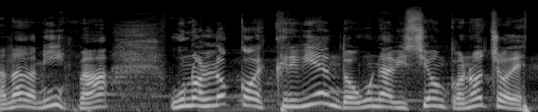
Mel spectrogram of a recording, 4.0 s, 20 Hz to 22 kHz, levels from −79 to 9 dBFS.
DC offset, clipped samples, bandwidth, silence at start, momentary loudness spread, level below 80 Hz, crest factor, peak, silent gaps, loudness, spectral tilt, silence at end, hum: under 0.1%; under 0.1%; 15.5 kHz; 0 s; 4 LU; -50 dBFS; 16 dB; -4 dBFS; none; -20 LUFS; -4.5 dB/octave; 0.05 s; none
